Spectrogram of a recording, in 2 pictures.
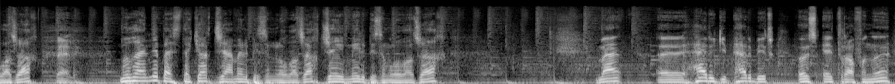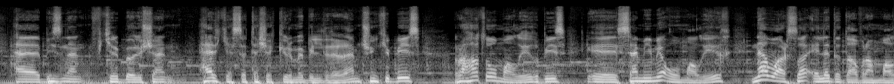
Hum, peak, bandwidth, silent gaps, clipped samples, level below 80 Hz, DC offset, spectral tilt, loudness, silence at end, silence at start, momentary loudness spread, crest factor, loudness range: none; -2 dBFS; 16 kHz; none; under 0.1%; -26 dBFS; 0.2%; -5.5 dB/octave; -13 LUFS; 0 s; 0 s; 9 LU; 12 dB; 3 LU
